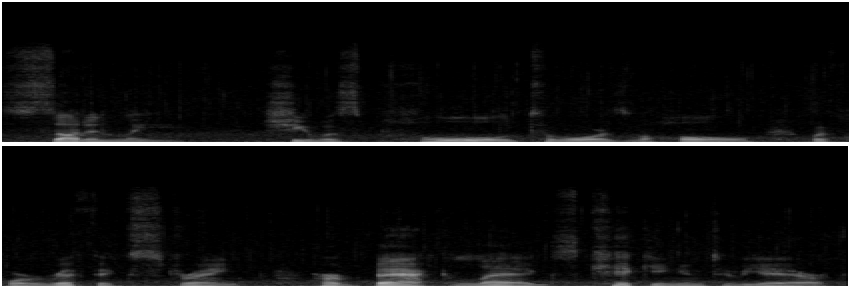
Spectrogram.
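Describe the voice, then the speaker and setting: A man with a lowish voice narrates a dark horror tale. His delivery is slow and suspenseful, with deliberate phrasing, over clearly audible rain. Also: slight background noise, poor audio. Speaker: fan fiction narrator. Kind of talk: dramatic horror story narration.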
